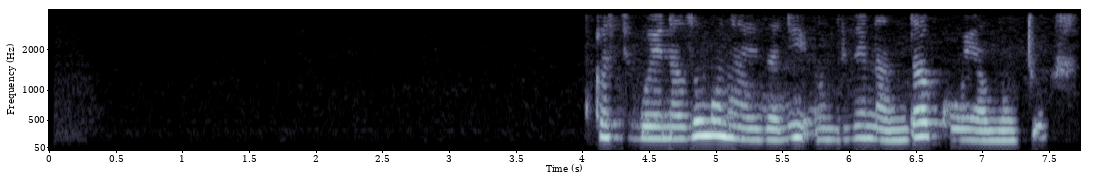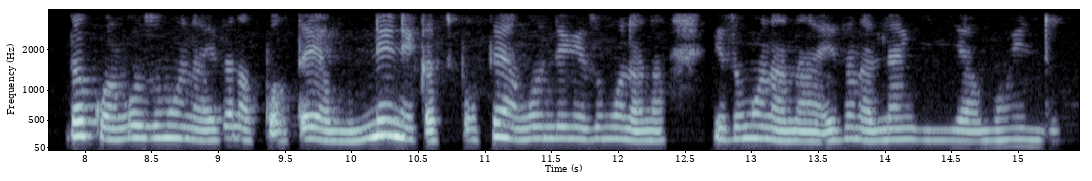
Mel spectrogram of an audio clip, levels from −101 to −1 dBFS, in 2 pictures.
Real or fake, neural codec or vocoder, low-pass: real; none; 3.6 kHz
